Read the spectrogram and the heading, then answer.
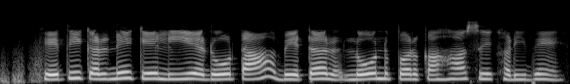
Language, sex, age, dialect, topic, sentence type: Magahi, female, 25-30, Western, agriculture, question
